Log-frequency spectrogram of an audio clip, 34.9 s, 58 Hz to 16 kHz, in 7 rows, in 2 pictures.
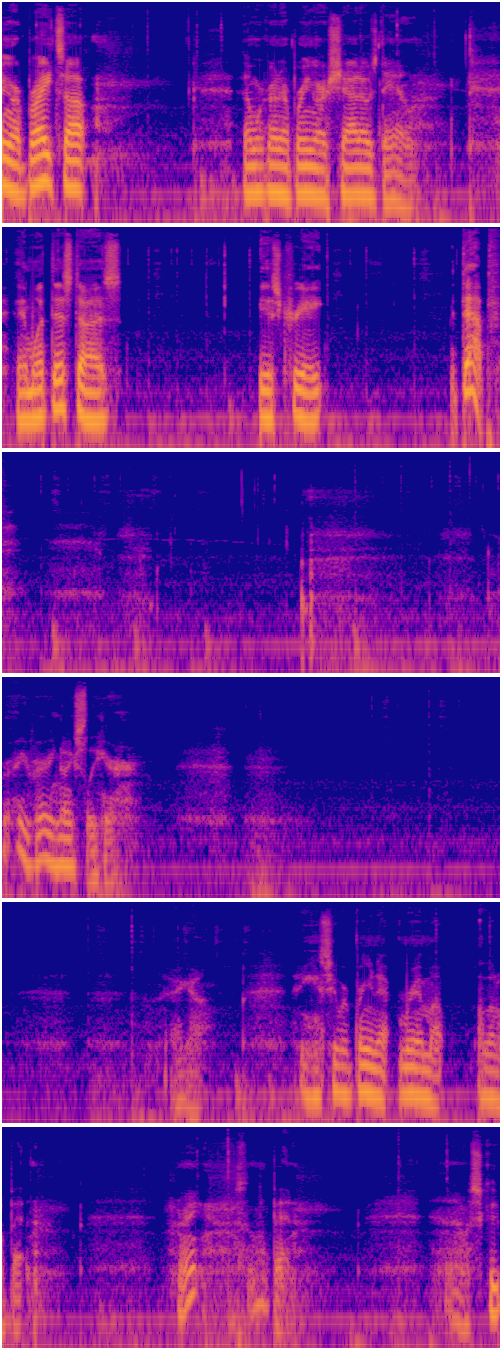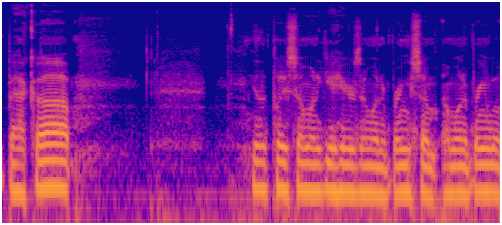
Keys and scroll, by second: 17.4 d, 32.7 super+=, 33.4 super+=.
